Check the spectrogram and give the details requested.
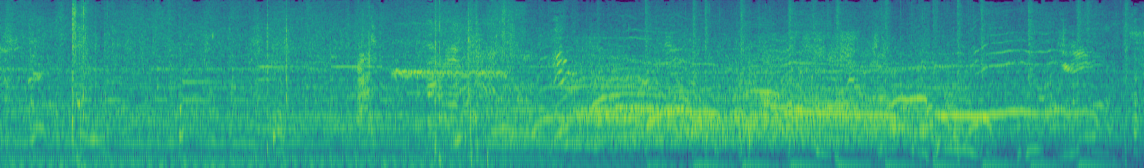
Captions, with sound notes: [whistle blowing] [cheering] Touchdown! Yeah! [chuckles]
